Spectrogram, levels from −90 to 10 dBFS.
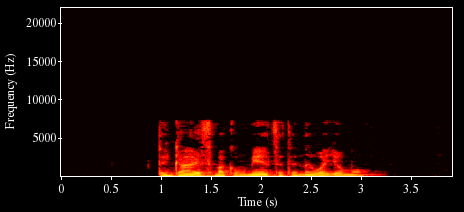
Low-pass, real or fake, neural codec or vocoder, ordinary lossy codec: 7.2 kHz; real; none; MP3, 64 kbps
